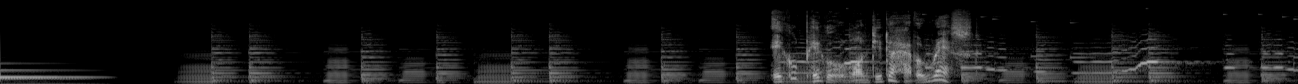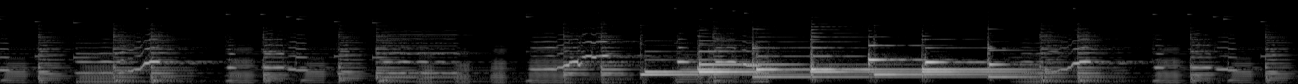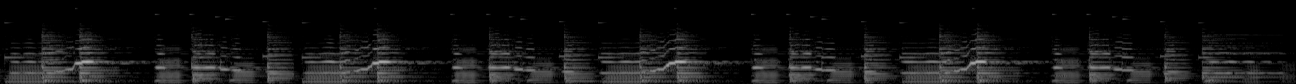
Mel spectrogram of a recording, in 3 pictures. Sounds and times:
Music: 0.0s - 1.2s, 1.8s - 38.9s.

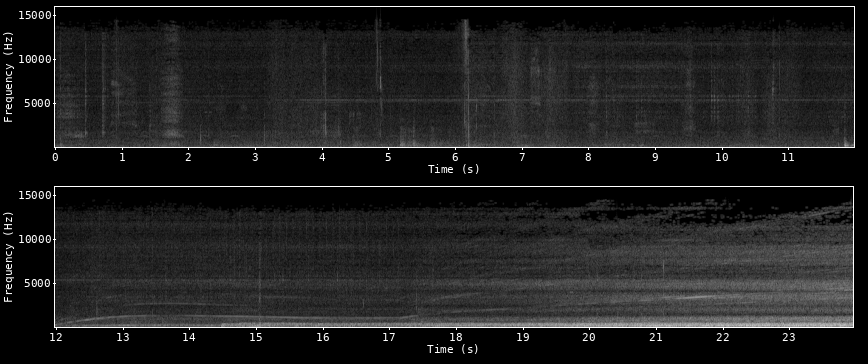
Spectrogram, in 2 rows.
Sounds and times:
Helicopter: 11.9s - 23.9s.

